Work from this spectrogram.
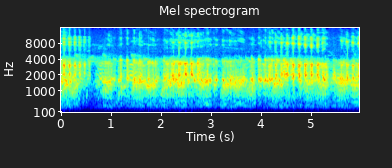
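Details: Edible frogs in full chorus at the Krebsenwasser, Wiener Prater in Vienna; overlapping fast rattling croaks with pulsed, quacking rhythm, dipping briefly early on, then dense and sustained.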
